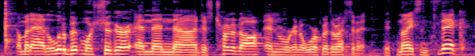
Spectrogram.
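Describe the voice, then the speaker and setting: In a home kitchen, a man hosts a casual, comedic cooking lesson, loose and rambling as if drunk, irreverent and a bit profane. He talks rapid-fire in a fairly bright voice on the high side.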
